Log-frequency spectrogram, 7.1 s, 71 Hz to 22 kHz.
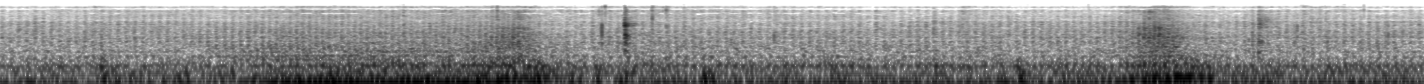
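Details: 2005 Mitsubishi Shogun (Pajero), reversing off drive in the morning and braking: two low groaning clunks a few seconds apart over quiet idle; owner suspects load-related as weight shifts, ball joints look good, source unknown.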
